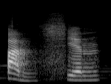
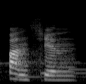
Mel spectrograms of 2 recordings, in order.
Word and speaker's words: Ban Xian: The keyword, you What's Up Taiwan, or the name of the film is Ban Xian. – Mm-hmm. – And Ban Xian is the pronunciation comes from pinyin system.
